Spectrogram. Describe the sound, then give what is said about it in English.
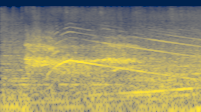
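A police escort siren wails behind a bus, loud and sustained over road noise, its pitch sliding steadily downward. “The police escort is now behind the bus.”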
